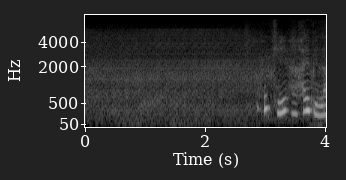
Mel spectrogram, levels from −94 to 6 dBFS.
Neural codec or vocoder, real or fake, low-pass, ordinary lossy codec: codec, 16 kHz in and 24 kHz out, 0.9 kbps, LongCat-Audio-Codec, fine tuned four codebook decoder; fake; 7.2 kHz; none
